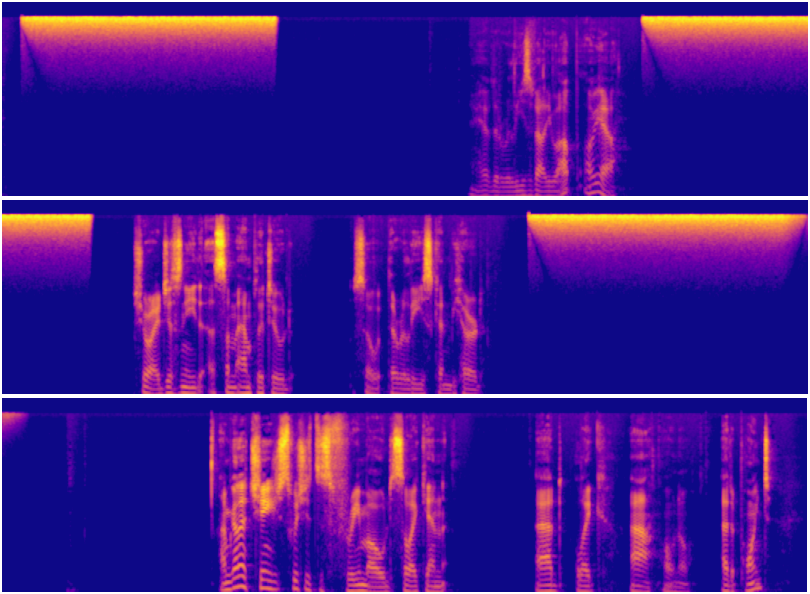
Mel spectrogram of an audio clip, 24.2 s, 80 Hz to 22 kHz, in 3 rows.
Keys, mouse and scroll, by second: 3.4 space, 3.9 click, 4.9 click, 6.0 space, 9.5 space, 11.2-12.3 drag, 13.0 space, 17.1 space, 19.8-20.8 drag, 22.8 click, 23.8-24.1 drag.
